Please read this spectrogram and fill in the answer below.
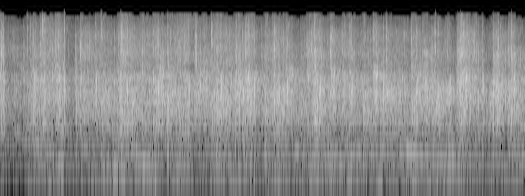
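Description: Parliamentary applause: many members clapping together in a steady patter, easing off near the end.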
